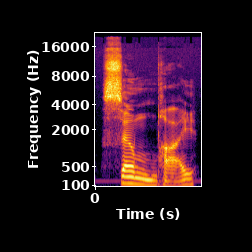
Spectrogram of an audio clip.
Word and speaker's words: senpai: am always perplexed that some English translators write senpai with an m like it's literally not an m a sound it's it's not even in Japanese it's literally an n Sound like 100 percent there is there is no way to deny that it's an n and not an m so I don't know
